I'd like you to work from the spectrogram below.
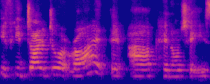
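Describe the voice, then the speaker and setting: Speaking at a moderate pace, a woman with an Australian accent has a fairly high pitch. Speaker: financial advisor. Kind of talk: webinar presentation.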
